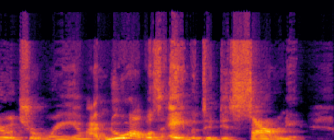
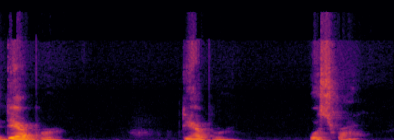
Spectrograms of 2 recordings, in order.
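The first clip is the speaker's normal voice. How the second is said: hushed, very quiet, low voice; 6 semitones lower, 13 dB quieter than usual. Retelling a voice the speaker heard calling their name: retelling a quiet voice. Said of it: "I hear this quiet voice say".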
